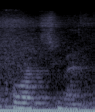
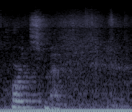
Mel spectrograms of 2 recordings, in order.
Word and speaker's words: Portsmouth: town was foreign portsmouth it's pronounced portsmouth not mouth portsmouth and he doesn't list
